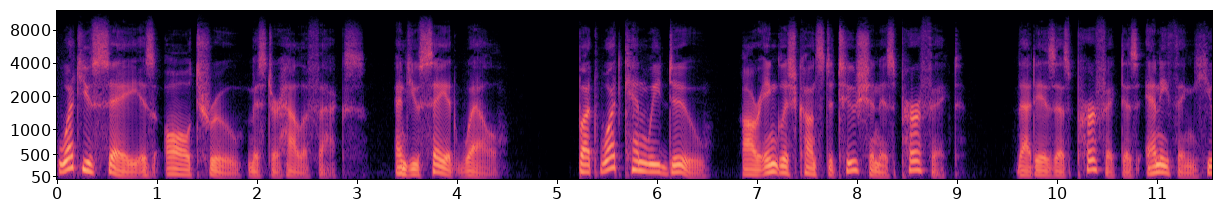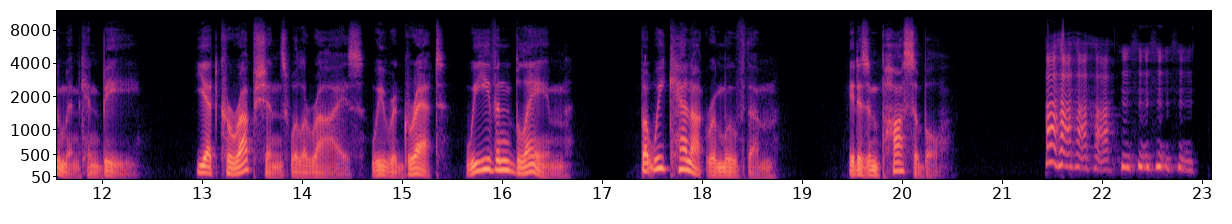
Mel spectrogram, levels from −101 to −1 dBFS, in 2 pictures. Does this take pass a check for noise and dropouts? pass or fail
fail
